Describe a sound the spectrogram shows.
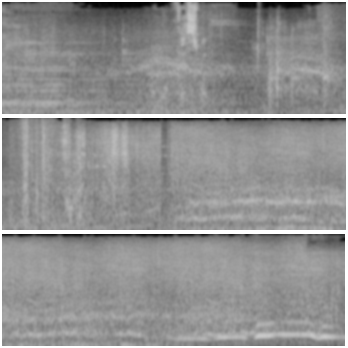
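Wind rushes loudly past during a fast slide and drop.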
